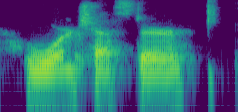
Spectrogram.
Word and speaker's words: Worcester: Yeah, well, Gloucester has the same thing that Worcester has, which is like people would want to kind of throw in the ch. So Gloucester, Worcester.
